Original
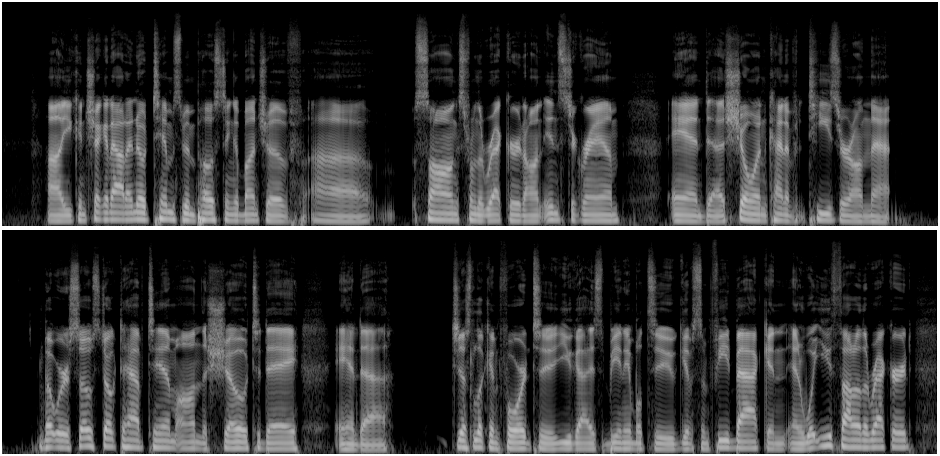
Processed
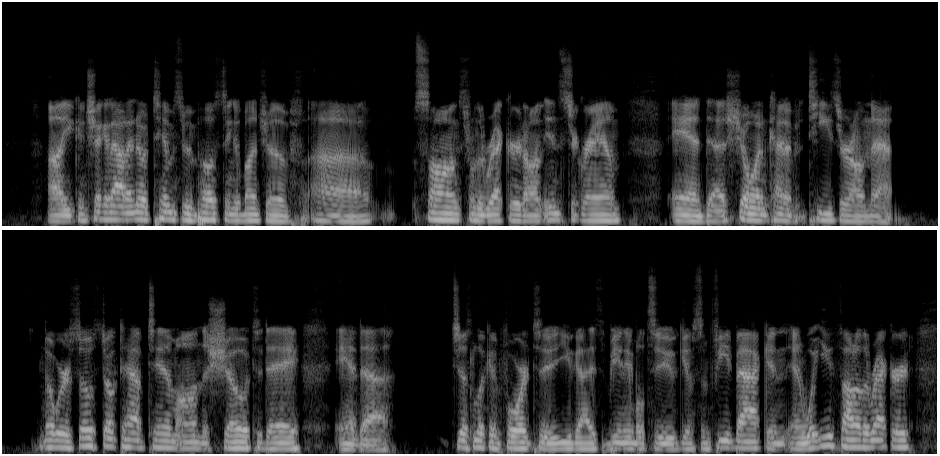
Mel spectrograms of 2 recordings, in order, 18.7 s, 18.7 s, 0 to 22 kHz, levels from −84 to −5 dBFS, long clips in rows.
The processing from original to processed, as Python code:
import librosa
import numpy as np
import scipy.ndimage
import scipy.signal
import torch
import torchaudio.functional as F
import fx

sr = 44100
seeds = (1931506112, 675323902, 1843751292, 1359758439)

y = fx.chorus_voices(x, sr, voices=2, hz=0.79, base_ms=23, depth_ms=4.3, mix_pct=35)
y = fx.env_lowpass_down(y, sr, base_hz=1600.0, full_db=-29.0)
y = fx.transient(y, sr, attack_db=-7, sustain_db=0)
y = F.gain(torch.from_numpy(y), 1.0).numpy()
